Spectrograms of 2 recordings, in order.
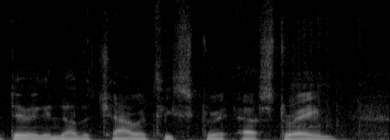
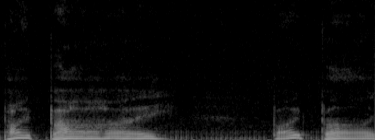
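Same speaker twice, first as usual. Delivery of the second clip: high-pitched pet cat voice. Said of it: "I'm gonna get Spirit to say hello to you".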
